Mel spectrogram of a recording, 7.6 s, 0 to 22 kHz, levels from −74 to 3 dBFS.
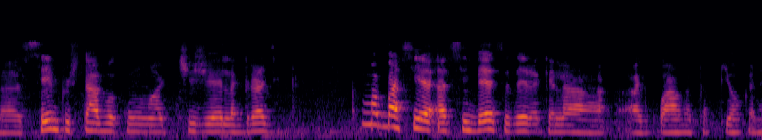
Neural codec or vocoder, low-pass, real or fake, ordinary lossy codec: codec, 44.1 kHz, 7.8 kbps, DAC; 7.2 kHz; fake; none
